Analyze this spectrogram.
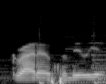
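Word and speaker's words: Sagrada Família: I'm never saying it correctly. What is it? It's the Grata Familia.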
